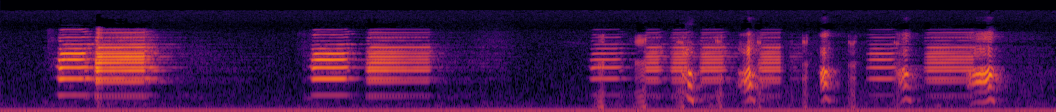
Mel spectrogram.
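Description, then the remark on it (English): A reedy melodica, played to get people to move out of the way, blares two short sustained honks, then a fast run of choppy, stabbing notes, mimicking the insistent beep beep of a cart. It plays loud, with no voices. “I look down at my hand and I have my melodica. So I take it out and I start going.”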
